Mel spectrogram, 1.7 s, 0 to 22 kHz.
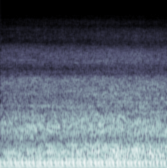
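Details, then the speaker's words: John Deere L120 lawn tractor, about 2005–06, small V-twin idling: steady even low putter with no misses, knocks or surging; idles down smoothly and sounds healthy. "This thing idles down and everything."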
